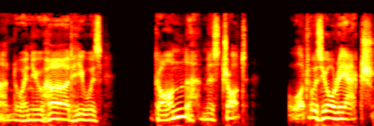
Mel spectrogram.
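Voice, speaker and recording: A put-on character voice, raspy and fairly slow. Long pauses come often. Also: man, medium pitch for a man. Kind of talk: courtroom speech. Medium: read story. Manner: formal, measured.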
